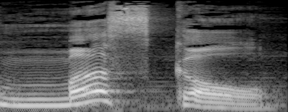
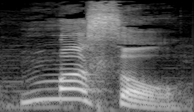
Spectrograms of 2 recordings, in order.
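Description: First: The c is pronounced as a k sound. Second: The c is silent, no k sound. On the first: The speaker calls it wrong. "tasca-lhe o muscle" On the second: The speaker calls it right. "suprimindo o e dizendo muscle"

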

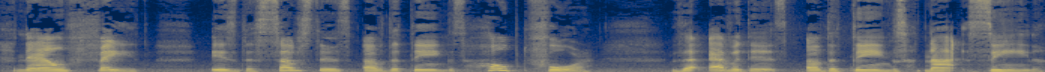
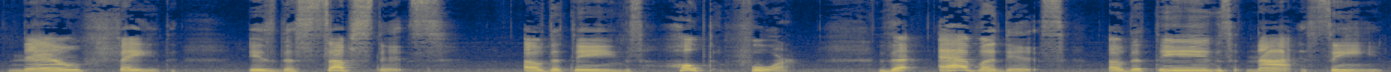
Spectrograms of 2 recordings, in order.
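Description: First: It is read at a normal pace. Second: It is read very slowly.

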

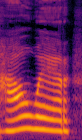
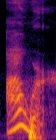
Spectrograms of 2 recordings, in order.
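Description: First: The h sound at the start is pronounced. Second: The h sound at the start is silent. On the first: The speaker calls it wrong. "bacanya itu bukan hour ataupun hour" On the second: The speaker calls it right. "tapi yang benar itu bacanya hour"

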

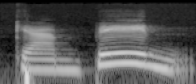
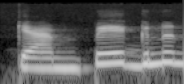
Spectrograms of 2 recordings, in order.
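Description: First: It has no g sound near the end. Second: It has a g sound near the end. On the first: The speaker calls it right. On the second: The speaker calls it wrong. "कैंपेग्न नहीं"

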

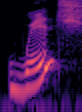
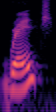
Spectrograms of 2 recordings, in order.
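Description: First: The word has no r sound, like wench. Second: The word has an r sound, like wrench. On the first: The speaker calls it right. "I tried so hard to say it right, too" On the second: The speaker calls it wrong. "He's a real man's man who just loves his tools"

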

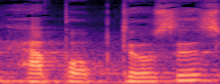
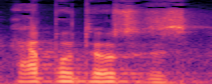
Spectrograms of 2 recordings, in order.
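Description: First: The second p sound is pronounced. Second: The second p sound is left out. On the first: The speaker calls it wrong. "we don't pronounce it apoptosis" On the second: The speaker calls it right. "but the second P is absent"

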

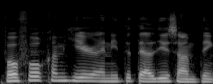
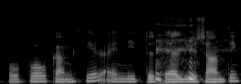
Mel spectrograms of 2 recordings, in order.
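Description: First: It is said in a natural voice. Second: It is said in an awkward voice.

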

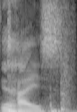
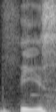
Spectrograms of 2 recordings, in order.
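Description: First: The name rhymes with 'ice'. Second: The name does not rhyme with 'ice'. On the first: The speaker calls it right. "It's Tice. Like Mike Tice" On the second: The speaker calls it wrong. "It's not Thies"

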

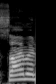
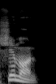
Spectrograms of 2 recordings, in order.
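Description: First: The name starts with an s sound. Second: The name starts with a sh sound. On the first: This is the English way of saying it. "Simon is how you would, I guess, you know, say it just in English" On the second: This is the Polish way of saying it. "with all the Polish pronunciation, it is Shimon"

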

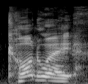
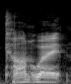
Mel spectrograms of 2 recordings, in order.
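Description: First: It is said with lots of energy. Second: It is said flatly, with little energy.

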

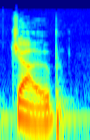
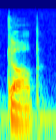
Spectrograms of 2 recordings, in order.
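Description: First: The name begins with a j sound. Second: The name begins with a hard g sound. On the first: This is how the characters themselves say it. The speaker calls it right. "which they pronounce Job" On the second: This is how others often say it. The speaker calls it wrong. "gets mispronounced as Gob"

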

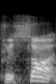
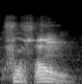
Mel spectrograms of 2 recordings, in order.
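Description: First: It is said in a plain American accent. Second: It is said in an exaggerated French accent. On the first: The speaker calls it right. "It's croissant" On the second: The speaker calls it wrong. "not croissant"

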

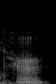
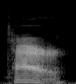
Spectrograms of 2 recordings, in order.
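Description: First: The final r sound is dropped. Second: The final r sound is pronounced. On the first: This is how an English speaker would say it. "where Sebastian would say Ta" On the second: This is the speaker's own way of saying it. "Because I'd say"

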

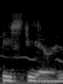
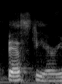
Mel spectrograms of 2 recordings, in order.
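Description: First: The first syllable sounds like 'beast'. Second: The first syllable sounds like 'best'. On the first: The speaker calls it wrong. "not bestiary ... It would have to be B-E-A-S" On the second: The speaker calls it right. "it is bestiary"

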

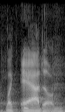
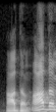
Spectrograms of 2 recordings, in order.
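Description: First: The name has a hard, English-style first vowel. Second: The name has an Arabic-style first vowel. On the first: "In English, all the vowels are like hard" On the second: "Adam is like the Arabic"

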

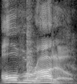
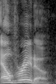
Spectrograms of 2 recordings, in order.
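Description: First: The A has a West Coast accent sound. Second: The A has a hard Cleveland accent sound.

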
